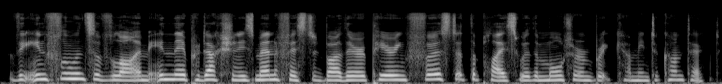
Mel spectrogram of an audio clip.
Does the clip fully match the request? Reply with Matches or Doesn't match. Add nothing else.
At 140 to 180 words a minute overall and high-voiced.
Doesn't match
